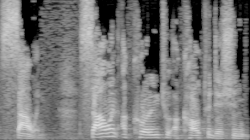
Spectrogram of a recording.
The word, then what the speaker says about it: Samhain: call it sowing now when you look at the name it looks as if it's saying samhain or something like that no no no this is properly pronounced in the ancient gaelic as sauen sowen according to occult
